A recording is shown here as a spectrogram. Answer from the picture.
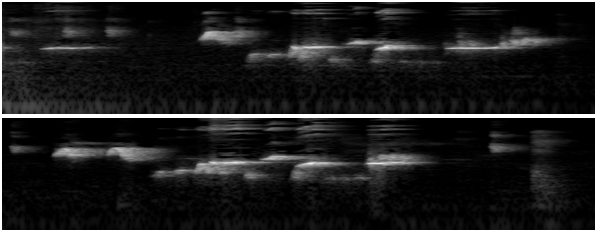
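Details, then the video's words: Master song of the white-rumped shama, intended to turn silent birds into eager singers: varied clear whistled phrases rising and falling, given in two loose bursts with short pauses. "MASTERAN Murai Batu MANDEK & BISU seketika jadi NARUNG plus NGAMUK mendengarnya"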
